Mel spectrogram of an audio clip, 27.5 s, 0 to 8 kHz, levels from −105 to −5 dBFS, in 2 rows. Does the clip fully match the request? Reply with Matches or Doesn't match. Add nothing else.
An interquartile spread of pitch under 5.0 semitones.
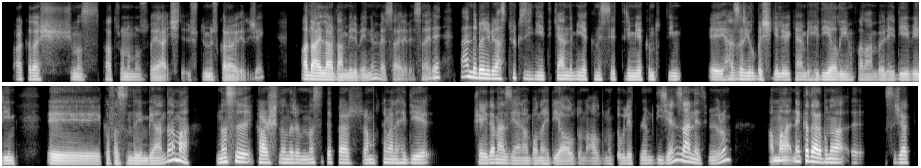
Matches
